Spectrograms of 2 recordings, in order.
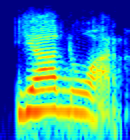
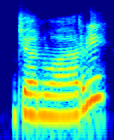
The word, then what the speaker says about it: Januar: Oke, Januar. Januari, Januar. Tadi J dibacanya jadi Y.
